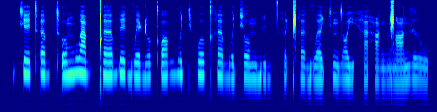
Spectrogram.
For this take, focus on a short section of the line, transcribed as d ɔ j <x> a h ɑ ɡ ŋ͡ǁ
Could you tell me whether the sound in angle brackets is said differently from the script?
yes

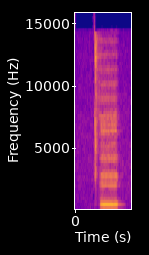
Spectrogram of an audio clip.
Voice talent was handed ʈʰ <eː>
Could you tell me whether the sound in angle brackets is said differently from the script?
yes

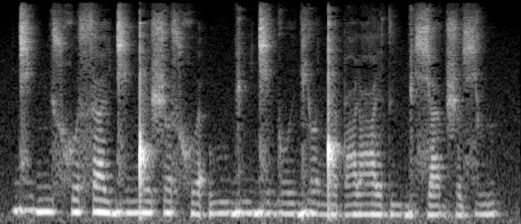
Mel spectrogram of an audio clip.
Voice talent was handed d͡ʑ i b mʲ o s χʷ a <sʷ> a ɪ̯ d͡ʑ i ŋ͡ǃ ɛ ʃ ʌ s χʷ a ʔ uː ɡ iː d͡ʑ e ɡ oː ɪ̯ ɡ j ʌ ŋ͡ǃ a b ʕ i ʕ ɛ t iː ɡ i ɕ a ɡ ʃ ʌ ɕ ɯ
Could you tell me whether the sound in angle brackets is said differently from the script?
yes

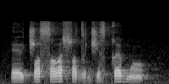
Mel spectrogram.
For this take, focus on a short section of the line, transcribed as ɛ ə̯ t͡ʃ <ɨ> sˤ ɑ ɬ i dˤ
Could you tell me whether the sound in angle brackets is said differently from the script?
yes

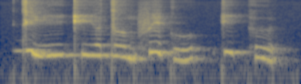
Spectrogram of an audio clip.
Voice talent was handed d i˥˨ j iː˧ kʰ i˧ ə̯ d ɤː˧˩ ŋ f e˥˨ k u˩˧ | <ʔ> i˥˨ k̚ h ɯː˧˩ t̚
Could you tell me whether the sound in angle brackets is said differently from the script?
yes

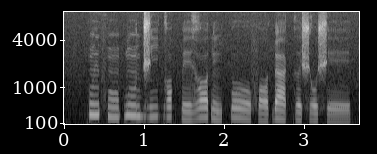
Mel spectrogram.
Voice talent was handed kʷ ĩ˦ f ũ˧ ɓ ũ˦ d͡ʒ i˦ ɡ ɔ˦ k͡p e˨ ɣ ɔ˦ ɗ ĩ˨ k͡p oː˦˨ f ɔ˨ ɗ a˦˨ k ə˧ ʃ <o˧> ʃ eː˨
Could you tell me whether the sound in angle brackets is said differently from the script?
no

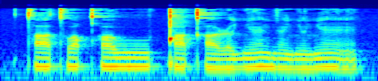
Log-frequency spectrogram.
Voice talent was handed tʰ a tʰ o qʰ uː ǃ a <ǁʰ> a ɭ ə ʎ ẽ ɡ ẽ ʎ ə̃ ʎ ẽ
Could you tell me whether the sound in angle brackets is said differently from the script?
yes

